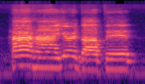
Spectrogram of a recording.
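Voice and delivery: loud sing-out taunt, drawn out at the end; loud mocking "ha ha" jeer. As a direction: imitate a brother gleefully teasing. Brother taunts him in retold scene.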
